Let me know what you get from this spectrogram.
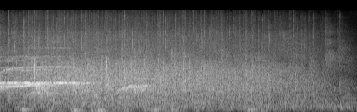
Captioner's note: applause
